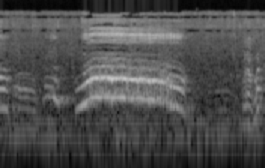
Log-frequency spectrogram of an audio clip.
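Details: Pet Amazon parrot protesting a bath with one sustained, nasal, harmonic wail lasting over a second, steady in pitch before dropping away, framed by short softer whimpering notes before and after.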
